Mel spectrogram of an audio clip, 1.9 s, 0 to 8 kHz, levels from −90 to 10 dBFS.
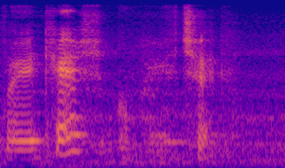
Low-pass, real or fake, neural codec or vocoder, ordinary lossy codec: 7.2 kHz; fake; autoencoder, 48 kHz, 32 numbers a frame, DAC-VAE, trained on Japanese speech; none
